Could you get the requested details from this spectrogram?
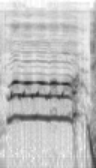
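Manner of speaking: loud, very high wailing wah-wahs; imitated alarm siren. Telling how the lady sounds the alarm, imitated siren. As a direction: wail like a store alarm going off. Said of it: "all you hear is".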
